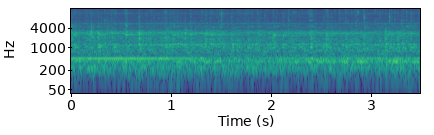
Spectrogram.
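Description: A separately excited DC shunt motor runs steadily at a constant 1500 rpm on a test bench, giving a loud continuous electric whine with a fixed tone and mechanical hum, unbroken and without talk.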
